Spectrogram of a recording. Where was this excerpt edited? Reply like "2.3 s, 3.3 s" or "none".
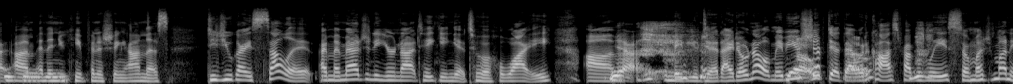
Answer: none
